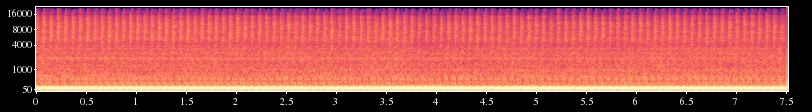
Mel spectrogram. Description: Cold start after sitting for 4 months. Bike has an exhaust leak. That is what the ticking sound is.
